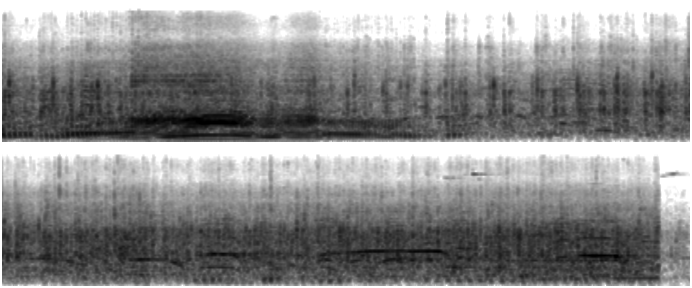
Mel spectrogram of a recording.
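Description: Spectators clap at an outdoor motorcycle trial competition, a sustained loud wash of applause running throughout, with a trial bike's engine revving and droning up close at the start beneath it.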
